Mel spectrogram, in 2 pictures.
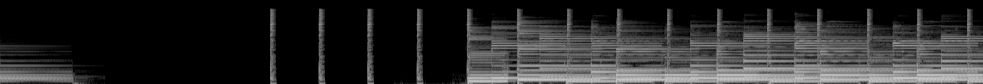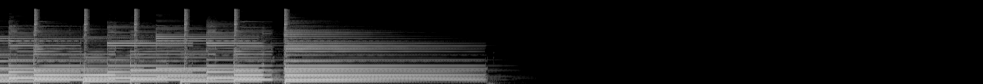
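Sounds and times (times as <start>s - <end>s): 
rhythm guitar: 4.1s - 14.8s.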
